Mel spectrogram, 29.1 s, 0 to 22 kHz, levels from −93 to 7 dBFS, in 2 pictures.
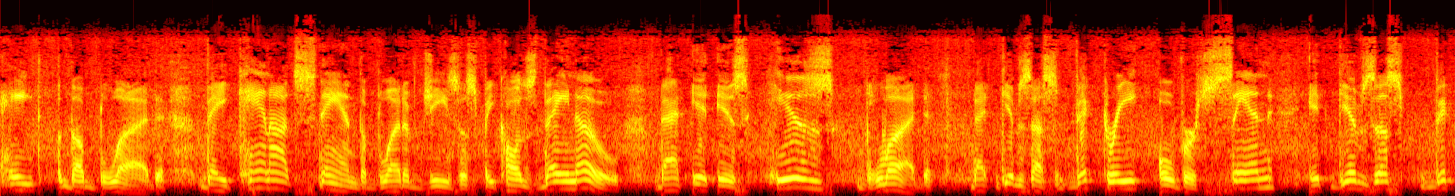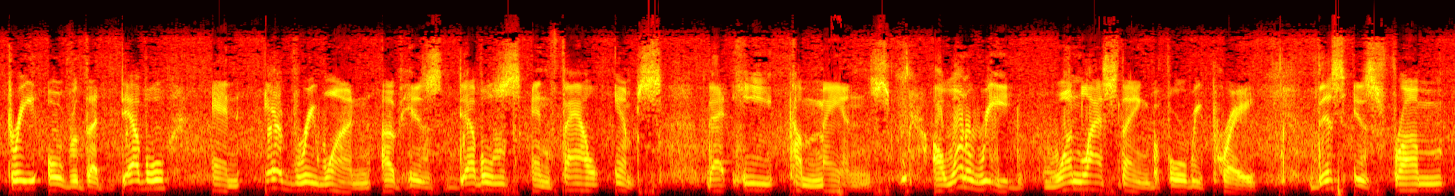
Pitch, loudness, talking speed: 155 Hz, -13 LUFS, 115 wpm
